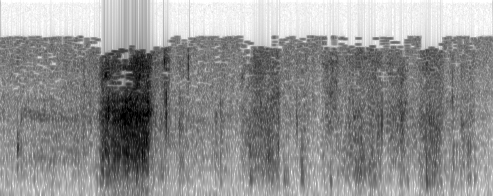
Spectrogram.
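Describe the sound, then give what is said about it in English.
A single short, forceful nose blow, a breathy rushing burst lasting about half a second, followed by softer snuffling and rustling noises. No one speaks. “Let me blow my nose first here.”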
